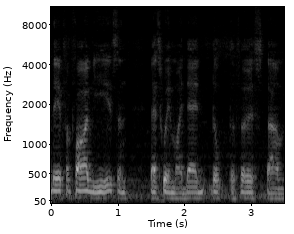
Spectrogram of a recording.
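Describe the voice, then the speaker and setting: The voice has a dark, mellow tone and an Australian accent. Its pace is fairly quick. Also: man. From Australia (Queensland). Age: 60s. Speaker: boat owner telling family stories. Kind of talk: casual storytelling interview.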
